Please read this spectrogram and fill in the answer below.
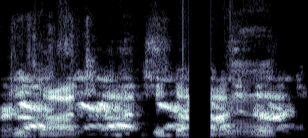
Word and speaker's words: Didache: I think it's pronounced Dadat.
